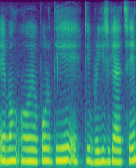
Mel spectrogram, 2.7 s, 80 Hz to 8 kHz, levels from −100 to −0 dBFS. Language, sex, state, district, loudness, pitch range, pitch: Bengali, female, West Bengal, Dakshin Dinajpur, -13 LUFS, 200-215 Hz, 210 Hz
